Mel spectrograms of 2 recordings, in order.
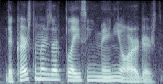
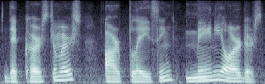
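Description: First: Said in the usual way. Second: Slow and clearly spaced for learners to repeat; slow drill read of "The customers are placing many orders"; slow model sentence. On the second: Shown as a demonstration. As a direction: spell it out slowly, word by word. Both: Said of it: "Tudo que eu falar em inglês, você vai ler e você vai repetir".

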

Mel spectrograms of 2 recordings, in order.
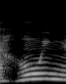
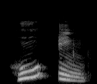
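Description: First: "ruim" softly run together as RÚIM; softer, mispronounced RÚ-im for "ruim"; wrong one-syllable stress. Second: "ruim" split into ru-IM; stress on the IM. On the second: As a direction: pronounce "ruim" in two clear syllables, weight on IM. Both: Shown as a demonstration. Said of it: "Nada de falar por aí".

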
